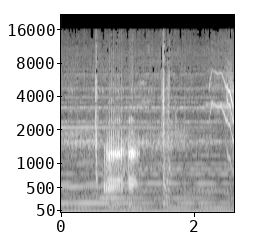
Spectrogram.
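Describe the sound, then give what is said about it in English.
A frog croaks in two short, throaty bursts, one right after the other, with a few soft clicks around them and a faint rising whistle at the end. The frog leaps to catch a dragonfly at night and lands next to Littlefoot. “A frog leaps to catch the dragonfly and wakes Littlefoot when it lands right next to him.”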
